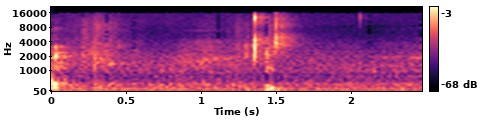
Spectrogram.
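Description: A UV flashlight's push-button switch clicking on: a quick double click about one and a half seconds in, over a low steady hum.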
